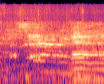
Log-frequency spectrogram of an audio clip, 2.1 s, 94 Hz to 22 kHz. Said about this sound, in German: Seit dem letzten Jahr wird diese Strecke sauber gehalten mit einer Schafsherde. Das sind holländische Schafe, die fressen auch deutsches Gras. Von Groesbeck aus laufen die mit einer Herde von 300, 400 Schafen über die Gleise.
